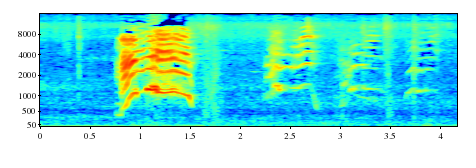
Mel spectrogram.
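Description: Dog whining: one loud, long, high-pitched whine about a second in, then three or four shorter, fainter whines.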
